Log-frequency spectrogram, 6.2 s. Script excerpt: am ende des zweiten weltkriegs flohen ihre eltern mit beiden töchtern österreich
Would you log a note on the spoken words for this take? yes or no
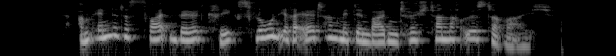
yes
